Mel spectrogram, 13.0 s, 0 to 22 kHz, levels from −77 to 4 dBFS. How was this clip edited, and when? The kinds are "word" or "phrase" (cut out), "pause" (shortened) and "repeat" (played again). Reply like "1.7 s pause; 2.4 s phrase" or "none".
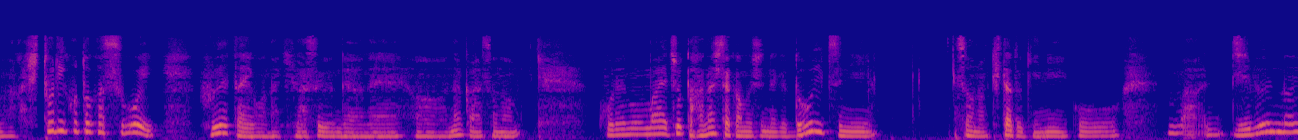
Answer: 11.6 s pause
